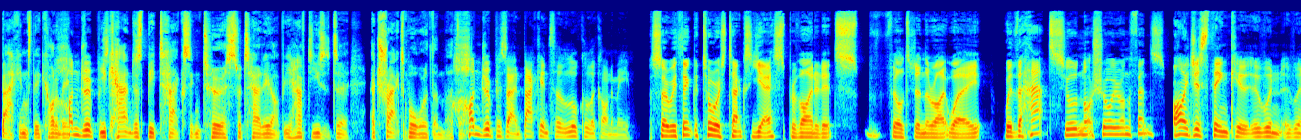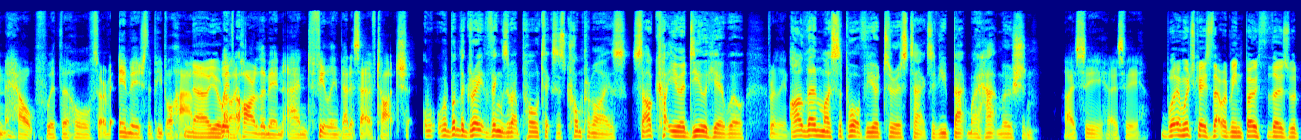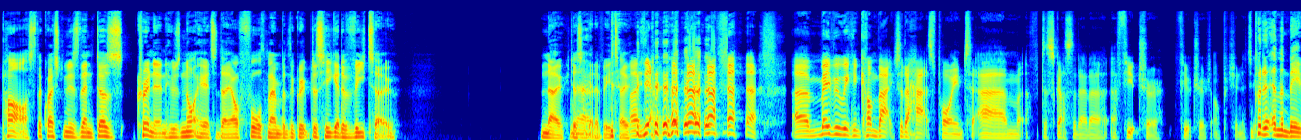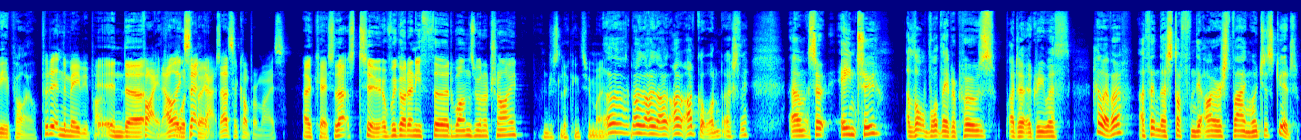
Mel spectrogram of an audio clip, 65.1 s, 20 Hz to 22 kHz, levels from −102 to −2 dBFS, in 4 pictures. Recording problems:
none

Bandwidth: 15.5 kHz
